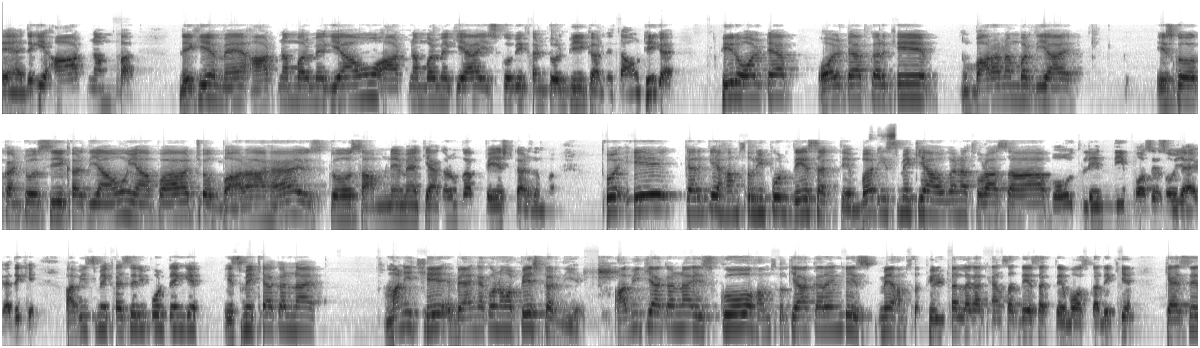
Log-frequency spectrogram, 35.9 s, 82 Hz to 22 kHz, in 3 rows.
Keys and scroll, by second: 5.5 ctrl+v, 7.1 alt+Tab, 11.1 ctrl+c, 11.6 alt+Tab, 17.2 ctrl+v.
